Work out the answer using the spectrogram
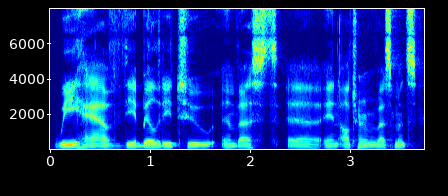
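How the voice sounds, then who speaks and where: Guest man, low and mellow, measured and halting, raised in Portugal. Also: level tone. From United States, raised in Portugal. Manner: measured, many fillers and restarts. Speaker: guest, venture capitalist. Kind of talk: casual interview answers.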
